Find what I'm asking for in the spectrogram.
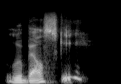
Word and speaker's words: Lubelski: they used a traditional Pilsner recipe and sourced Polish Lubelski. Am I saying that right? – Yeah, Lubelski hops to give this beer.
